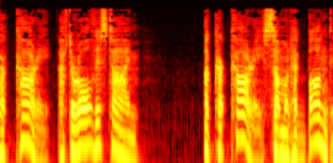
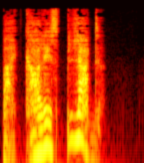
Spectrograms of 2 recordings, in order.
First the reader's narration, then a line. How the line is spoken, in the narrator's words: Gareth breathed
